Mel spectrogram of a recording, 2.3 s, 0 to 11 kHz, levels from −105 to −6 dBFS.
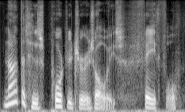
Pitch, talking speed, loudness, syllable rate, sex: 165 Hz, 180 wpm, -17 LUFS, 5.6 syllables/s, male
